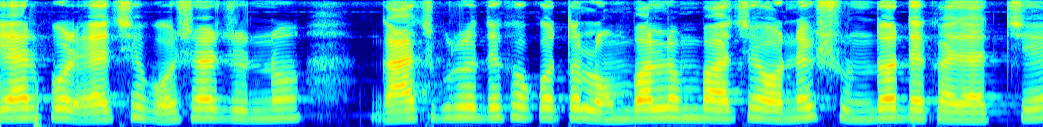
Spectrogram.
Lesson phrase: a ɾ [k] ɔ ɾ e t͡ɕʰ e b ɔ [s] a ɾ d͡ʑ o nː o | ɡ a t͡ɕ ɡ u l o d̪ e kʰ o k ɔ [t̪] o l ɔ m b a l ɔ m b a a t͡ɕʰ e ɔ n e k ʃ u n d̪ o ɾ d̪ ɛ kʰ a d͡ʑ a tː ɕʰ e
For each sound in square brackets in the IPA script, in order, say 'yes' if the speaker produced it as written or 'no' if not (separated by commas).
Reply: no, no, yes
